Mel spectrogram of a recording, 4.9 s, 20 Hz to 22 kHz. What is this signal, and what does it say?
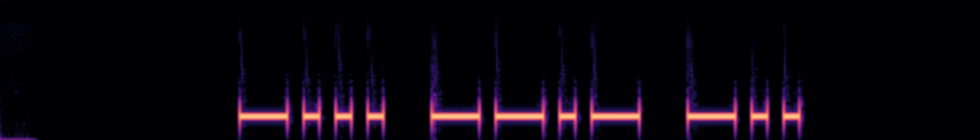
Morse code, heard as a keyed tone, about 15 wpm, 700 Hz. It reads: BQD
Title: USA Call Sign Postfixes - 3 Letters 15wpm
